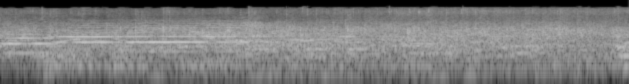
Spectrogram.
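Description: The last held notes of salsa dance music fade out, and audience applause takes over about two and a half seconds in.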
